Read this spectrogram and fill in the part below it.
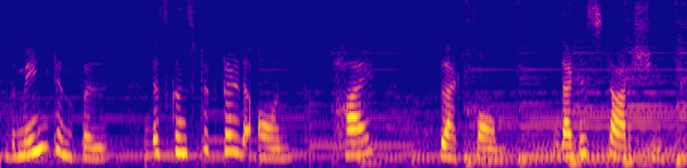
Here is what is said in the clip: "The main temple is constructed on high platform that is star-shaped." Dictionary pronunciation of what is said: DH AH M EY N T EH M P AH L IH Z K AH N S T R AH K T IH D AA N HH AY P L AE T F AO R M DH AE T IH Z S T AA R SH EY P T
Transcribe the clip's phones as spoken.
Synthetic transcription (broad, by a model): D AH M EY N T EH M P AH L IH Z K AH N S T R AH K T IH D AA N HH AY P L AE T F AO R M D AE T IH Z S T AA R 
